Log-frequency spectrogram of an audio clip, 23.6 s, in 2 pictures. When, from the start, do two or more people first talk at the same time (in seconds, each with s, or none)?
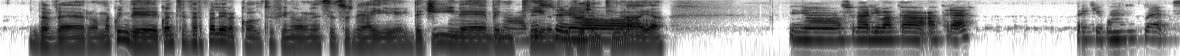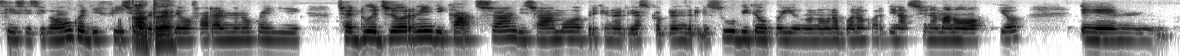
4.9 s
